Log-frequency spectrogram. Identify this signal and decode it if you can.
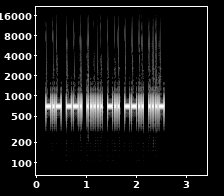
Morse code, heard as a keyed tone, about 36 wpm, 700 Hz. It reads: KG5DZV
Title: USA Call Signs - 6 Characters - 2x Character Spacing - 35wpm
